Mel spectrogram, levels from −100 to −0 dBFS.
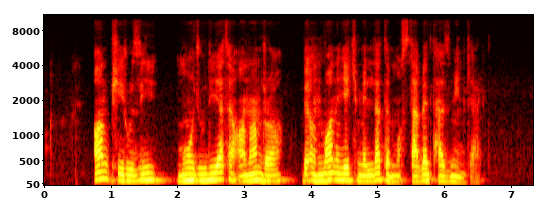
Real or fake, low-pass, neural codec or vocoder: fake; 9.9 kHz; vocoder, 22.05 kHz, 80 mel bands, WaveNeXt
